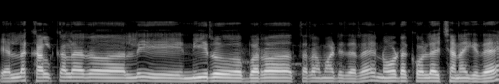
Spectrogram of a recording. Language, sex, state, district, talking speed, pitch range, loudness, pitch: Kannada, male, Karnataka, Chamarajanagar, 120 wpm, 150-165 Hz, -15 LUFS, 155 Hz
